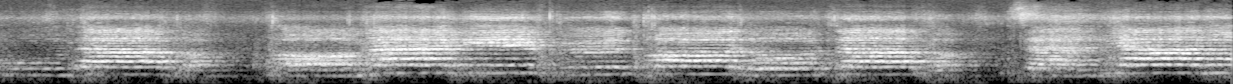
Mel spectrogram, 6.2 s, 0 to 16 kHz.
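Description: A group of girls, about 11 to 14 years old, singing a Hungarian folk song together in phrases, with short breaks between phrases about a second in and again about five seconds in.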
